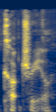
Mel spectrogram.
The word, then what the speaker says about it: Cottriall: Eh, ik hoop dat ik, I hope I uh, pronounced this correctly. – Very close. James Cottrell.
